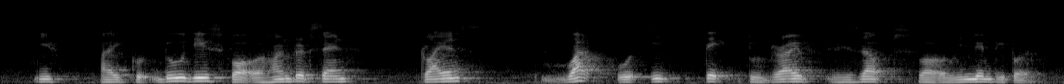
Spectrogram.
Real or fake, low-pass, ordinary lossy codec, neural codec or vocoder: fake; none; none; codec, 16 kHz, 2 kbps, FunCodec, trained on Chinese and English, 25 frames a second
